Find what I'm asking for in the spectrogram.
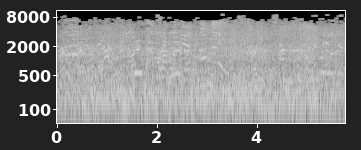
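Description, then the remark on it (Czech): Steady outdoor crowd hubbub in the morning in a park near the Belgrade bus station, where hundreds of refugees spent nights in the open: many overlapping voices murmuring at a constant level, with a low rumble of traffic underneath and no single voice standing out. “Jutro u parku kod beogradske autobuske stanice, gdje su pod otvorenim nebom stotine izbjeglica provele sve češće prohladne noći koje će tek dolaziti u nizu.”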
